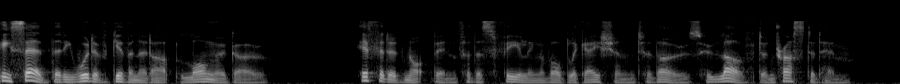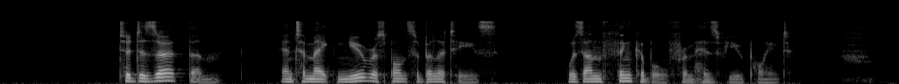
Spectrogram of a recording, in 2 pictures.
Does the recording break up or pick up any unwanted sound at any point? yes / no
yes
